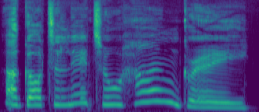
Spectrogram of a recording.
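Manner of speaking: put-on high, slow, childish giant voice; a big lad owning up meekly; high childlike giant, slow and sheepish; sheepish giant son.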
